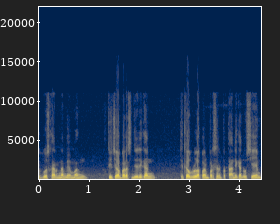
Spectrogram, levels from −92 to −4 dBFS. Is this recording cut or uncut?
uncut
